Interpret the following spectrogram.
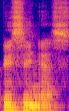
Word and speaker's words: busyness: shared with me that the word busyness, not business, but busyness in Chinese consists of two syllables, one meaning killing and the other meaning heart.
